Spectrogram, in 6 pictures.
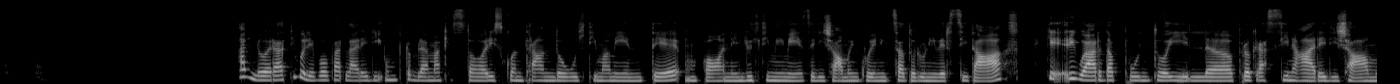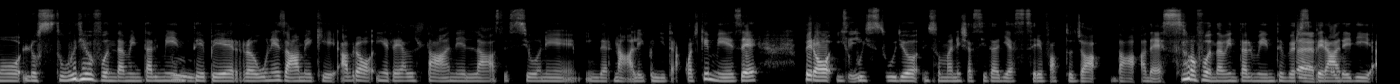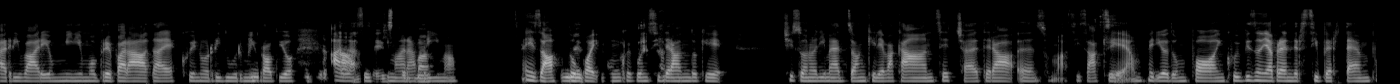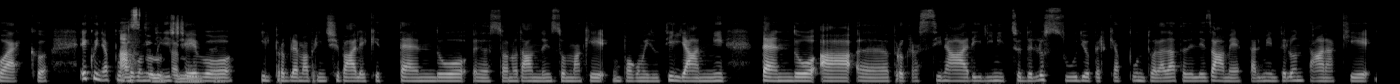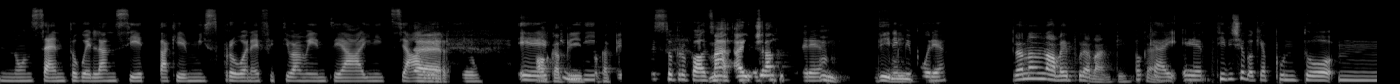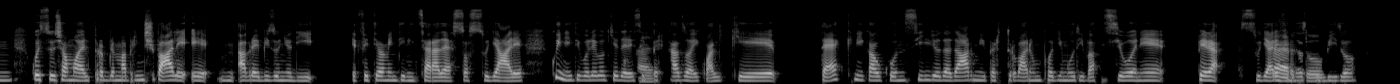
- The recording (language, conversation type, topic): Italian, advice, Perché procrastini i compiti importanti fino all’ultimo momento?
- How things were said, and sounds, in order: tapping; laughing while speaking: "studio"; laughing while speaking: "adesso"; "proprio" said as "propio"; unintelligible speech; other background noise; unintelligible speech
